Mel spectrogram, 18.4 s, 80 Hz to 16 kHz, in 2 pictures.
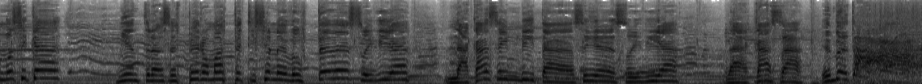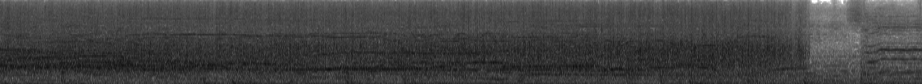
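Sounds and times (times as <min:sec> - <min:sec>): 
speech: 0:00.1 - 0:09.1
applause sound effect of a large crowd clapping and cheering: 0:08.9 - 0:17.4.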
